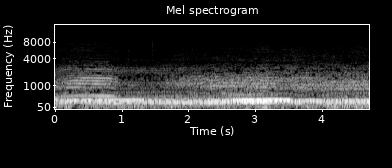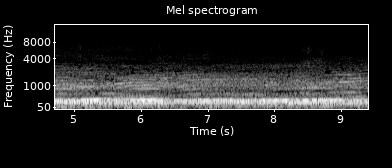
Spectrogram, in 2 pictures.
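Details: Rustic Angus, Brangus and Hereford calves calling continuously, several overlapping deep harmonic moos rising and falling in steady succession across the whole stretch, loudest near three seconds, with a constant background of herd noise.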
